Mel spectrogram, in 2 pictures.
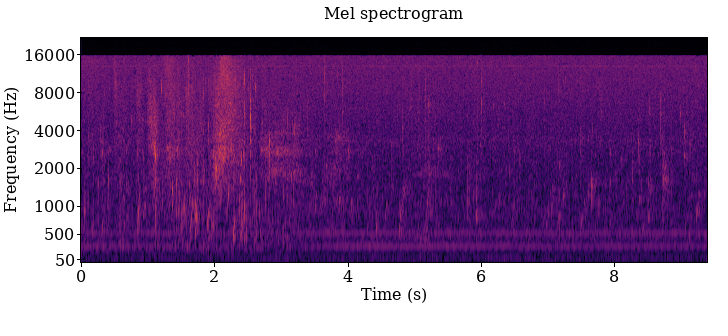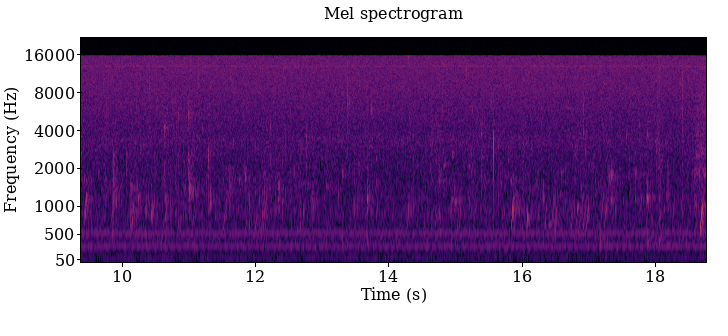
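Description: Dry ice bubbling in hot water in a cup: faint, scattered pops and gurgles, a little busier in the first few seconds, over a steady low hum.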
